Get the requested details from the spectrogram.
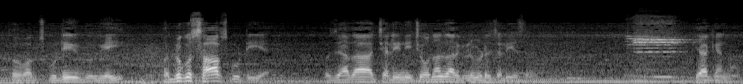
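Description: Amid clear background noise, a man with a fairly low pitch speaks at a moderate pace with lively intonation and long, frequent pauses.

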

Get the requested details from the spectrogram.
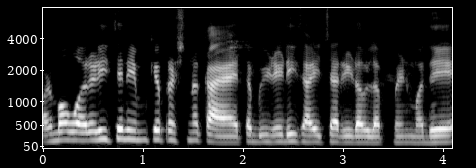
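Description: A man talks in a plain, everyday voice. His pitch is fairly high, with ordinary pitch variation. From Mumbai, Worli. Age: 40s. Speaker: newspaper editor and political candidate. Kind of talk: interview.

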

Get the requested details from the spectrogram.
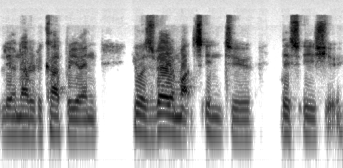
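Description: A dark, mellow voice with flat, monotone intonation, in an Indonesian accent, over a quiet background. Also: man. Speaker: student, audience member; audience member. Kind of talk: audience question. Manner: halting. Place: home room. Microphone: video call.

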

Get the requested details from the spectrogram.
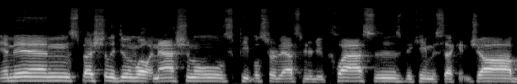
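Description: Against a quiet background, a man with an American accent talks fairly quickly in a fairly high pitch. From Ohio, US Midwest. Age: 30s. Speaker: competitive shooter and firearms instructor. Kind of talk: casual interview chat. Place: home room.

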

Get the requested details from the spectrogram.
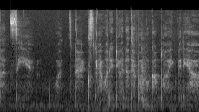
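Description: The whispering voice of a woman. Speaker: beauty vlogger. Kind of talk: casual vlog chat. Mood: cheerful, excited. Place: home room. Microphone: phone near.

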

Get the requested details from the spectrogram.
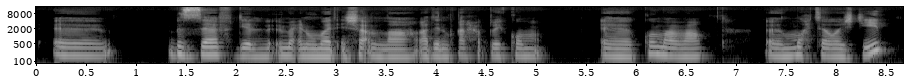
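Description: A woman with a dark, mellow tone speaks in a fairly low pitch with fairly even intonation on a very clean recording with a silent background. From Morocco, El Jadida. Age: 20s. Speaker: vlogger, vocational trainee. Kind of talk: vlog monologue. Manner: halting, frequent 'ah' fillers.

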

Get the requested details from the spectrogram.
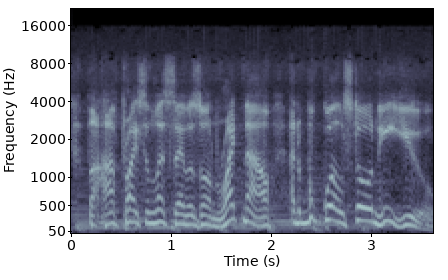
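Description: With music in the background, a man talks at a fairly quick pace in a high pitch, keeping his loudness very even. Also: lively intonation. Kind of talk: TV commercial read.

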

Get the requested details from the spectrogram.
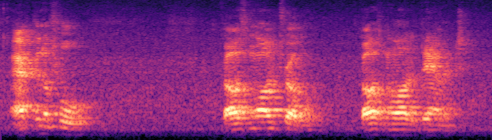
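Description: The pace is fairly quick. Audible room echo and light background noise surround the voice. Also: man. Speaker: lay preacher. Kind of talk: sermon. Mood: earnest, confessional. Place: church. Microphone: podium.

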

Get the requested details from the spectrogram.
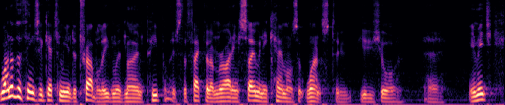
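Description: Very fast and with lively intonation, a man talks with an Australian accent. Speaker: minister of religion and chaplain to bikers; minister of religion. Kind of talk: TV interview. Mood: earnest, reflective. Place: studio.

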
